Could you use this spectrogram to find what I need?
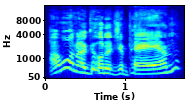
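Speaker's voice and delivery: loud, high mock whining; mock jealous whine. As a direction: wail it like a jealous kid, playfully. Jealous whine, repeated louder.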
